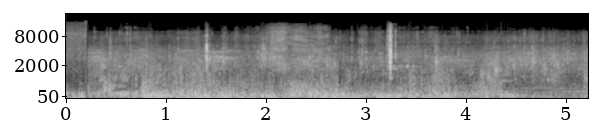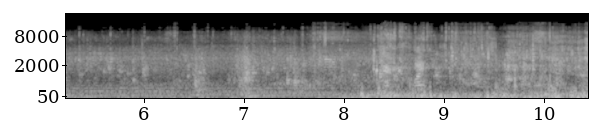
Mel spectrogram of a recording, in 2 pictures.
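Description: Wind rumbling on the microphone, strongest in the first few seconds, easing in the middle and rising again near the end. A few light knocks sound over it.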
